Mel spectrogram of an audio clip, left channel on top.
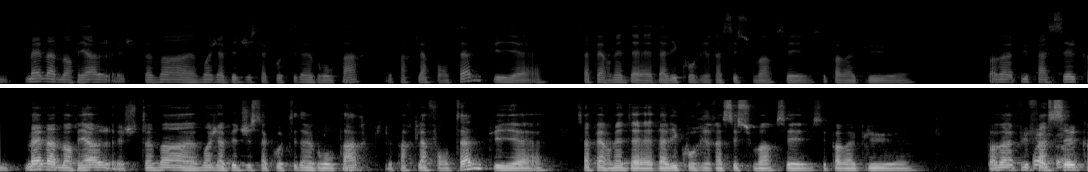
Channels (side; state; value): left; quieter; 22.0 dB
